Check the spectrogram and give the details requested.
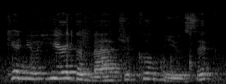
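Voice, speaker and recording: A woman's voice: on the high side, very animated, normal speed, dark tone. An older woman giving an amateur readers theater performance in a senior center room. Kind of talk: dramatic reading on stage. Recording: distant, echoey room with faint noise.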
